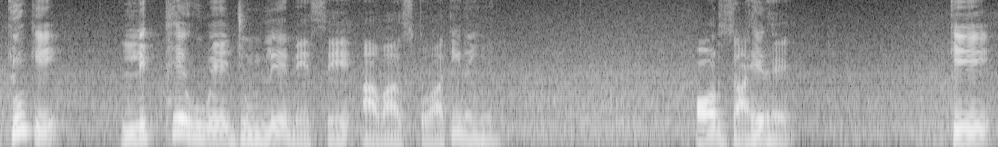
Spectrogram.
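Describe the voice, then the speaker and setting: Slow, deliberate male teacher in a noisy room. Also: medium pitch. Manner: slow, deliberate teaching with mixed Hindi-Urdu and English. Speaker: English teacher. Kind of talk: explanatory lesson.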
